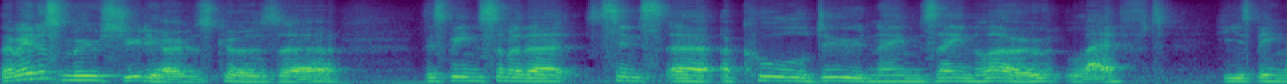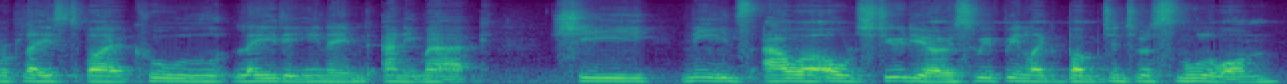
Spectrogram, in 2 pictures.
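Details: Adult male speaker; Normal speech.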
